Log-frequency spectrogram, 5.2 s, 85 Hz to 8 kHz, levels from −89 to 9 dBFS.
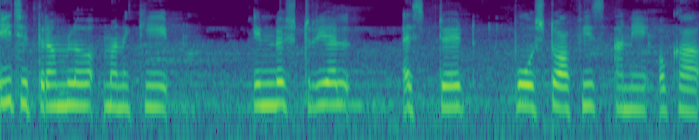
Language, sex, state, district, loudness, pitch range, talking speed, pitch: Telugu, female, Andhra Pradesh, Krishna, -18 LUFS, 245-275 Hz, 125 wpm, 260 Hz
